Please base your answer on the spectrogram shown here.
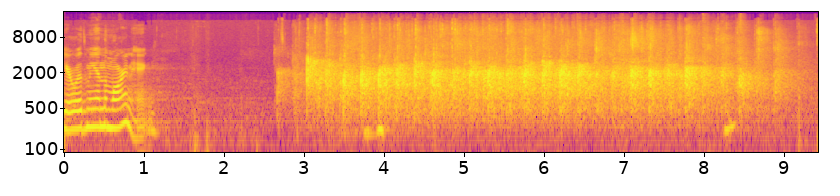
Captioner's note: applause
